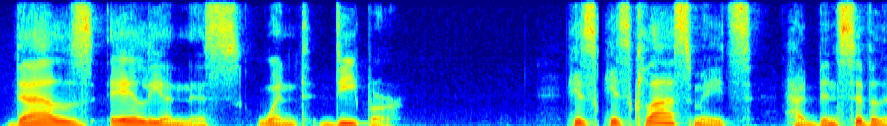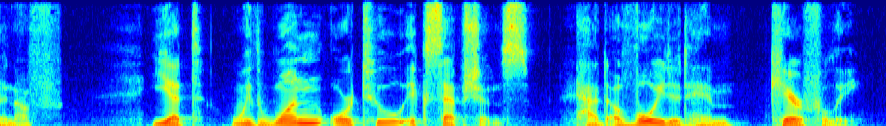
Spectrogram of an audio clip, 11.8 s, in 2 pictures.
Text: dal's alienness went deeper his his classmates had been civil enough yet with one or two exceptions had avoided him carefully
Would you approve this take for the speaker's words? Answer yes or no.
yes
